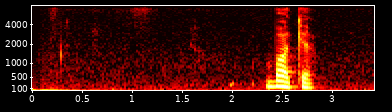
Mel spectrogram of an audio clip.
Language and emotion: Russian, neutral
